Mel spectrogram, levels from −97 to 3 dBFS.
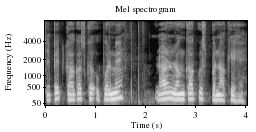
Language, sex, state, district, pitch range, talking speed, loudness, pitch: Hindi, male, Arunachal Pradesh, Longding, 130-155 Hz, 175 wpm, -15 LUFS, 145 Hz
